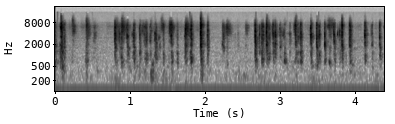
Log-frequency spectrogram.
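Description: Typing on a computer keyboard: quick runs of key clicks with brief pauses between them, over a faint steady low hum.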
